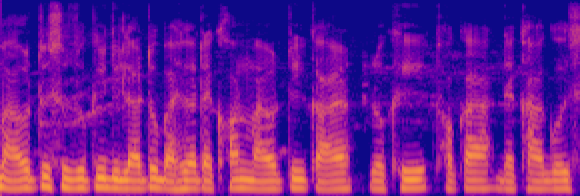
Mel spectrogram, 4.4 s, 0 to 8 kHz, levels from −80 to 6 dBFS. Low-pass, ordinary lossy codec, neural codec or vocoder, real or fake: none; none; none; real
